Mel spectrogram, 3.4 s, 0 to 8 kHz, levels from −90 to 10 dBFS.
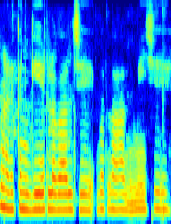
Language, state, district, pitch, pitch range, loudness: Surjapuri, Bihar, Kishanganj, 215 Hz, 210-220 Hz, -16 LUFS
